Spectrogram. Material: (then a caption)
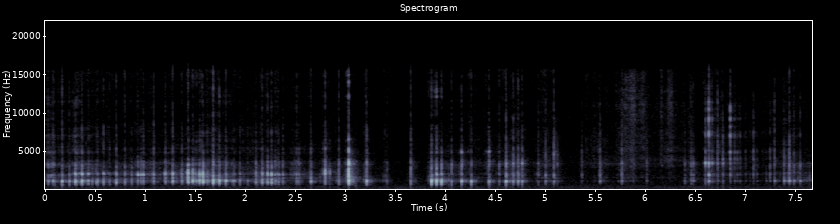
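Rattan. Fingernails scratch the weave of a small, hollow woven rattan/reed basket held in both hands, its contents not visible. The result is a dense run of dry, crackling scratches and rapid clicks, centred in the midrange with bright edges and no low end. The scrapes come in uneven bursts with short pauses.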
